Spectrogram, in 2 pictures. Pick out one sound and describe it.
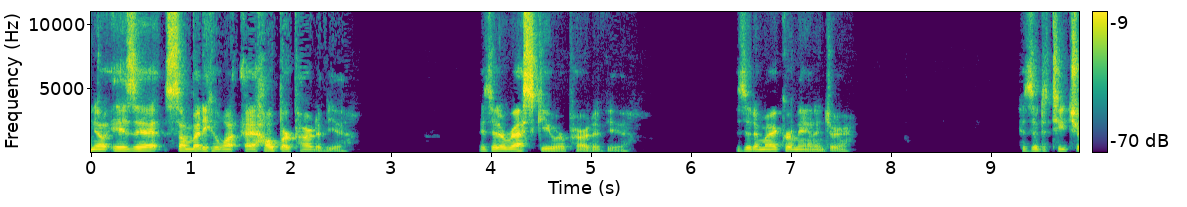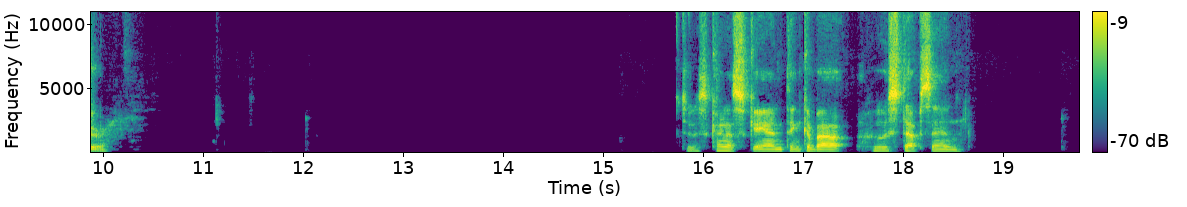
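A middle-aged man speaks calmly and close to the microphone, with pauses.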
